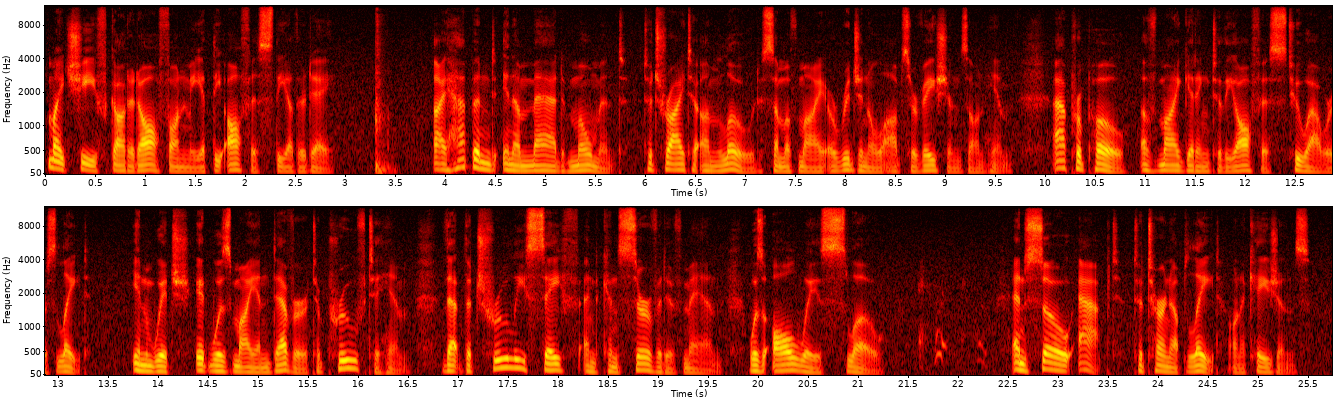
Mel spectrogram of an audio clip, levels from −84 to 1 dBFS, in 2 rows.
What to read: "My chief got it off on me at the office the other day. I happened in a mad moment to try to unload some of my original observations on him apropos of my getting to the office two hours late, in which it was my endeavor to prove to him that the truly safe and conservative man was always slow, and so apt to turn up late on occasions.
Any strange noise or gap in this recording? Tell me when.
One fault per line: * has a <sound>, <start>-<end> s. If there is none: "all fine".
* has a thud, 3.3-3.5 s
* has a cough, 21.6-22.3 s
